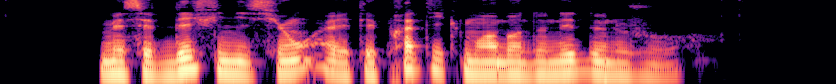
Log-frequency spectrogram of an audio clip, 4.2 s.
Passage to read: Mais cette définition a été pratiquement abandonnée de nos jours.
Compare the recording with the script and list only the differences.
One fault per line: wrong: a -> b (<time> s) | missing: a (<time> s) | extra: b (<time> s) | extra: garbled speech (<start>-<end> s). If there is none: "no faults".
no faults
